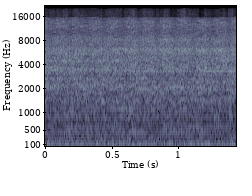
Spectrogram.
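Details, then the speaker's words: BMW E36 328i, 2.8 L six-cylinder, first start after seven years abandoned, following a fuel pump fix: coarse, uneven, lumpy idle. Rough idle of unknown cause; owner thinks it may need an oil change. "It didn't sound great, but it's definitely alive. Maybe it does need an oil change."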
